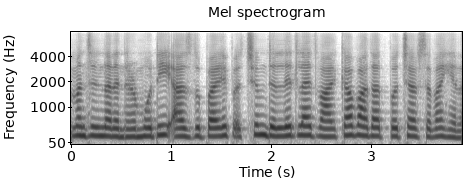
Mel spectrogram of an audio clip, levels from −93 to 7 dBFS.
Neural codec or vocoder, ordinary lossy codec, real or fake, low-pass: codec, 16 kHz, 0.2 kbps, FocalCodec; none; fake; none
